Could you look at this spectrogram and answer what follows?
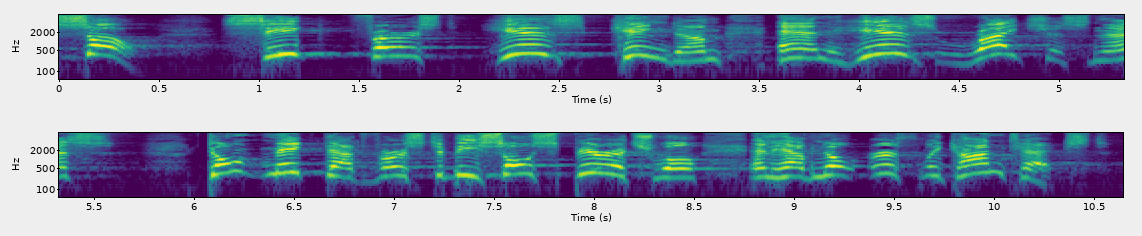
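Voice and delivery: ringing, insistent pulpit delivery; emphatic preaching. Real, not acted. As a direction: proclaim it with punched key words. Preaches at full force.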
